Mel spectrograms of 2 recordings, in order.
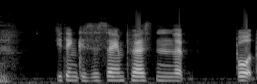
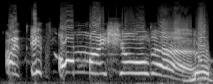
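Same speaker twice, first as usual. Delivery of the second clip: high, loud, drawn-out exclamation; alarmed cry; 8 dB louder, slower than usual. Acted. Player breaking in as it's on my shoulder, alarmed cry. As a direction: cry out in high-pitched alarm, stretching the words.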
